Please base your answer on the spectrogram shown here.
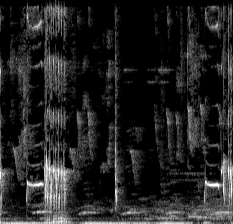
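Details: Female bar-winged prinia call, used to stimulate young untrained prinias to call: a high, thin held whistle snapping into a sharp buzzy rattle, repeated about every three seconds over a faint low hum.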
